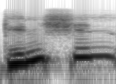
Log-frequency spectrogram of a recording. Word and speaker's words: Genshin: Number 4, are we saying Genshin or Genshin Impact? Hard G.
